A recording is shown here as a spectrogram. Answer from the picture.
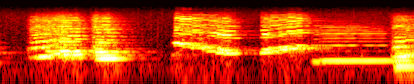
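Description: Orchestral cartoon underscore with a clarinet carrying the tune: a few short phrases, a sliding figure in the middle, then a low held note near the end.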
